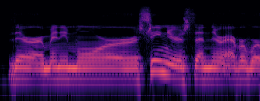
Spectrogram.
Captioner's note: speaking in French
